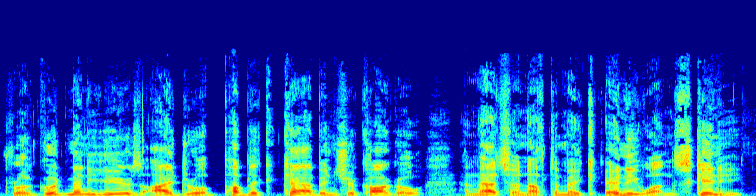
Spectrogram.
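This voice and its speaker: A man's voice: on the low side, expressive, normal speed, no room sound, clean studio sound. A man voicing a weary, scornful old male horse in a storybook reading, grumbling as he talks. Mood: despondent.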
